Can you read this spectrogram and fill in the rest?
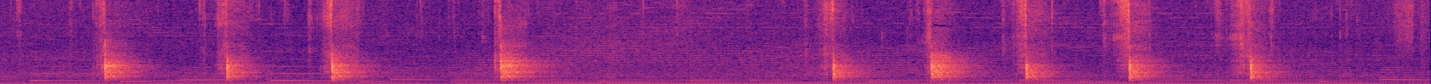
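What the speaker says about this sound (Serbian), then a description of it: "sada ću jedan sveži krastavac koji sam prethodno oprala iseckati na što sitnije" A knife chops a fresh cucumber into small cubes, about nine crisp, evenly spaced strokes against a board, close and clear over a low steady hum.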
